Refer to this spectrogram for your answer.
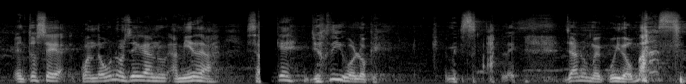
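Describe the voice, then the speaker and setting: Over noticeable background noise, the speaker uses an animated tone at a fairly slow pace with ordinary pitch variation. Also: man, high pitch for a man. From Argentina, Rosario. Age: 70s. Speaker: pastor. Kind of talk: sermon.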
